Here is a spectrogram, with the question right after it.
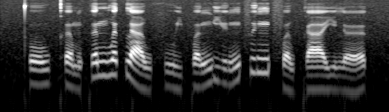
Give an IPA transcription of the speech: t̪ʰo˨˧w kʰɐ˨˩mkɐ˥nwɐ˥t̚laː˨˩w fuː˨˩jpɐ˨˥ŋ jɪ˨˥ŋfɪ˥ŋ fɐ˨˩wkaː˨jlœː˨˥k̚

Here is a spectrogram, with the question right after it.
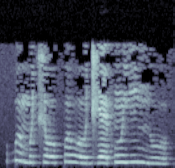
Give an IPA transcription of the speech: ɓʊ˦˨mʊ˨t͡ʃoː˨ pʊ˦ βoː˨d͡ʒɛ˨fũ˦ji˦ ɲu˨

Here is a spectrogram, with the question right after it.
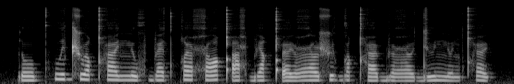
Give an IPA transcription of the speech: ɾo kʷʰidʂuqʰɵe̯ nɵxʷbædqy ħɔqʼæħbe qʼyʕɔʂyɡʷi qʰøbʉʕɵ dʉnɵnqʰy

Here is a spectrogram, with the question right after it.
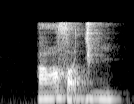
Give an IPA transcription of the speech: a zˤɛ̰ɟi

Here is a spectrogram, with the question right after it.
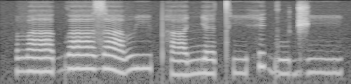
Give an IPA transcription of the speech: βaː˨ ɡʷaː˦za˦˨βi˦pʰa˨ ɲɛ˨ tʰi˨ hɪ˦ɡu˨ d͡ʒiː˦

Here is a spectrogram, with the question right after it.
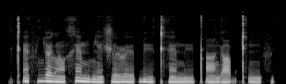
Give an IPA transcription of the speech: kʼɛ̃˥˧fʎœ˥˧ lɔ̃˨˩xɛ̃˥˧mʎẽ˨˩ ʃø˧˩˧ɭø˧˩˧ ɓy˧˩˧kʰɛ̃˨˩m y˧˩˧ pʼɑ̃˧˩˧ɡɑ˨˩bkʼĩ˧˩˧f

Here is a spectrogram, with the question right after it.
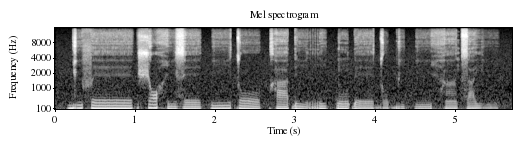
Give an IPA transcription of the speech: ɡi˦feː˦ | ʃɔ˦ hi˨zeː˨k͡piː˦toː˦˨ kʰa˦ɗi˦˨ ri˦k͡pũ˦ɗeː˨do˨ bi˦k͡piː˦ hã˦t͡sa˦ji˨

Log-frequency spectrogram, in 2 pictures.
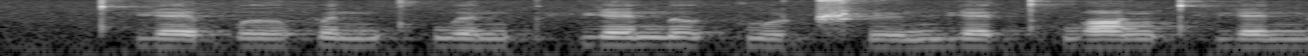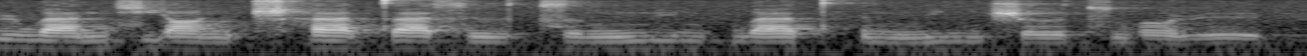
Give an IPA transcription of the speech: t̪ʰɥɛ˨˩ pɤ˧˥pə˧˥nkʰwə˧˥n pʰɥɛ˥n ɤ˧˥ku˧˥ʈ͡ʂʰɻ̩˧˥n̪ɥɛ˥˩ t̪ʰwɑ˥ŋt̪ʰɥɛ˥n ɻwa˧˥nɕjɑ˨˩ŋʈ͡ʂʰä˥˧ t̪ä˥˩sɹ̩˨˩ t͡sɤ˧˥ŋmy˥˩n pwä˥t̪ʰə˨n n̪i˥˩ŋʂɤ˧˥t͡swɔ˨˩ɻɻ̩˥˩

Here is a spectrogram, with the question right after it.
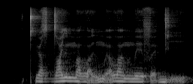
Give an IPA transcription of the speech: t̪ʰyzdˤilʲ mɐlˠḭmḛ lˠemefɛ̰ ɡḭ

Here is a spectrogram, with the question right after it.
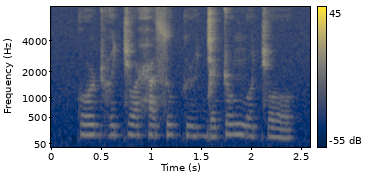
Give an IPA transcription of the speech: koɖʱəcoħə sukʉ ɟəʈo ŋocʰo

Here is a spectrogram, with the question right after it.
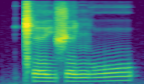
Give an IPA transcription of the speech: ǁejʃeɲuː

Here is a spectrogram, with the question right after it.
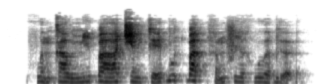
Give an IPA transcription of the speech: hwə̰˧˨mka˧˩w ɲi˧ɓaː˨˦t͡ɕə˨˩n kḛ˧˥ɓu˦˥t̚ɓa˦˥t̚ hə̰˧˥mfi˨˩ə̯hwu˧˩ə̯ɓɨ̰˧˨ə̯ʔ

